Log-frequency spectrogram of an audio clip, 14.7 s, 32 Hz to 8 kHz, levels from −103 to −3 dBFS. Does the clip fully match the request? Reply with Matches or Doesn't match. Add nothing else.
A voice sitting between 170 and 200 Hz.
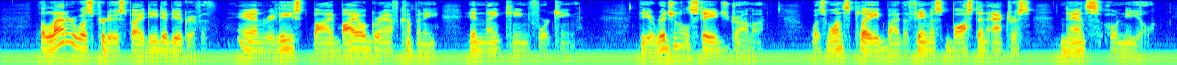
Doesn't match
